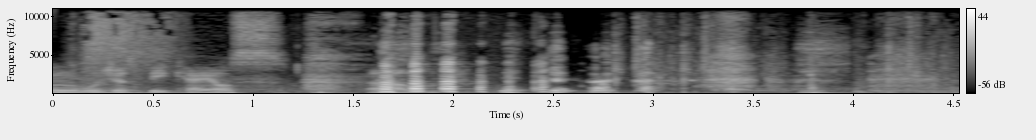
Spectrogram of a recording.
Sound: laughter

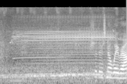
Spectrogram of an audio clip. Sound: camera whirring

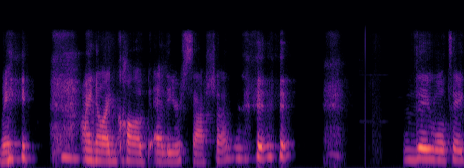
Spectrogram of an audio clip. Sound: chuckles

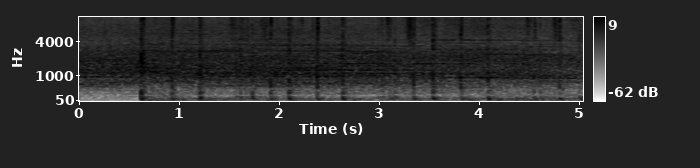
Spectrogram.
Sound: rhythmic tapping

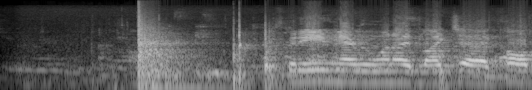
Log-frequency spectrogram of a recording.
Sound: loud gavel thud

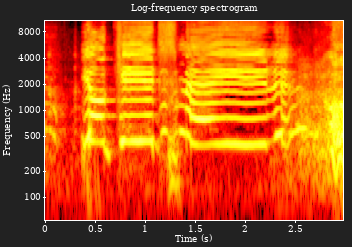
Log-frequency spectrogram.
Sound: in Keymaker voice

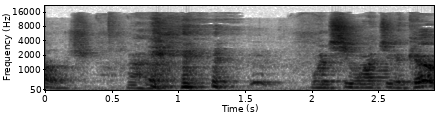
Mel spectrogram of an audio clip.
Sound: laughs

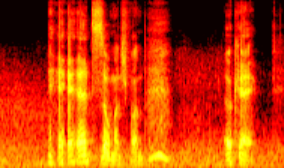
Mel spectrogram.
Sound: laughing maniacally

